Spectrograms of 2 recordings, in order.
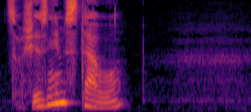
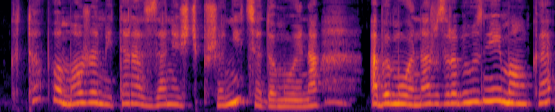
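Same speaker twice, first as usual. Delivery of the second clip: higher storybook hen; raised, questioning hen voice; hen asking for help; 6 semitones higher, 5 dB louder than usual. A narrator's reading.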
